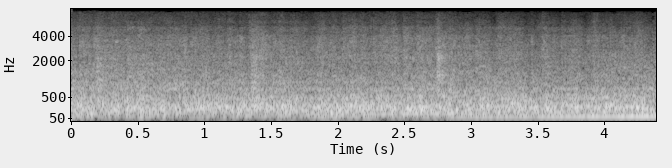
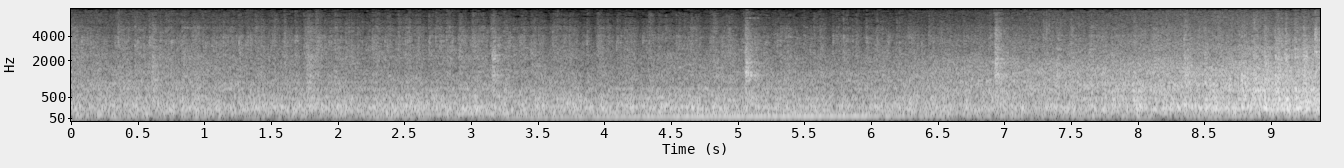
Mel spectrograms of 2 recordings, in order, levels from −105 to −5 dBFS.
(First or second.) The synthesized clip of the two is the first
